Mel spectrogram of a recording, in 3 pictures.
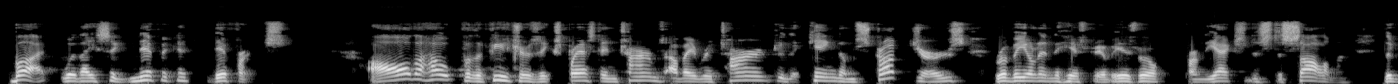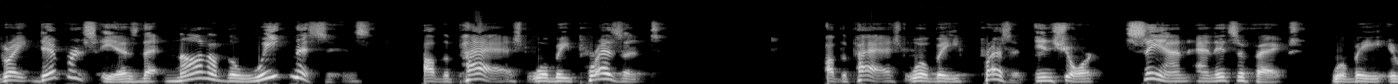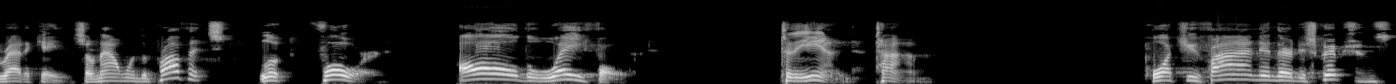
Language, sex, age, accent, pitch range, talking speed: English, male, 60-79, American, 140-220 Hz, 120 wpm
